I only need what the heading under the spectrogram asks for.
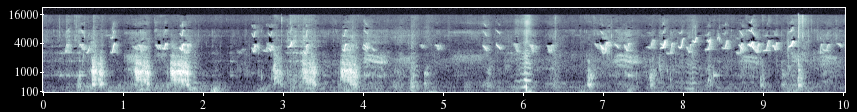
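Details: Baby chicks at fresh water, thirsty and drinking, with loud broadband pecking taps repeating through the recording beneath lighter high peeps that thicken toward the end.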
